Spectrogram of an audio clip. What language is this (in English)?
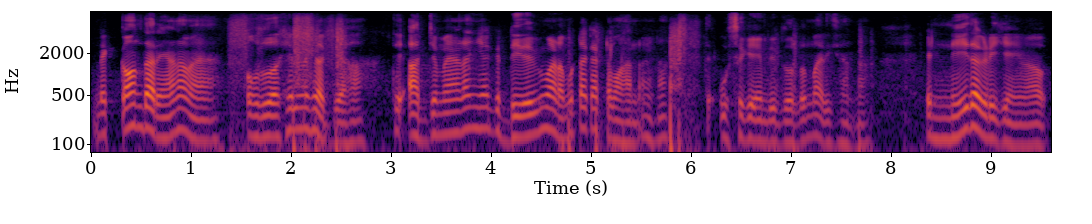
Dogri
